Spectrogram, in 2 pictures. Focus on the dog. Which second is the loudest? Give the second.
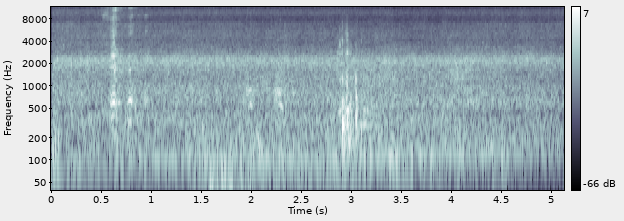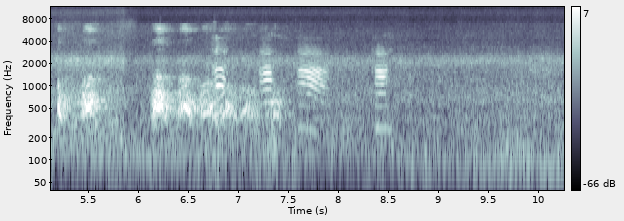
6 s.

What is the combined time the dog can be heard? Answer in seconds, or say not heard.
4 s.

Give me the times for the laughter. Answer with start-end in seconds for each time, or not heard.
0.5-1.0, 6.7-8.6.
